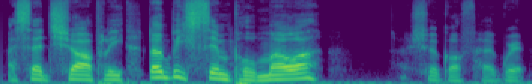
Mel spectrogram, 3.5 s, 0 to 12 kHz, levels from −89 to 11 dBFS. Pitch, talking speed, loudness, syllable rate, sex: 135 Hz, 205 wpm, -16 LUFS, 5.1 syllables/s, male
